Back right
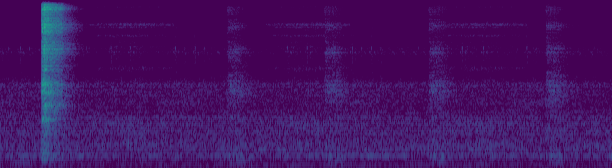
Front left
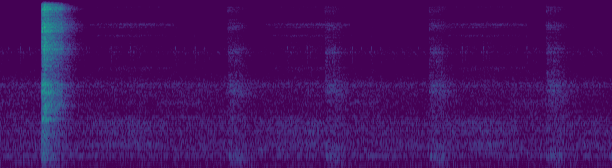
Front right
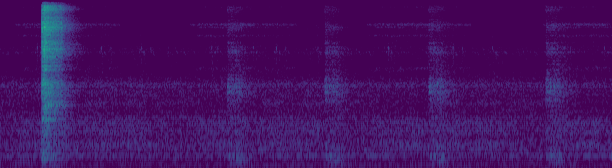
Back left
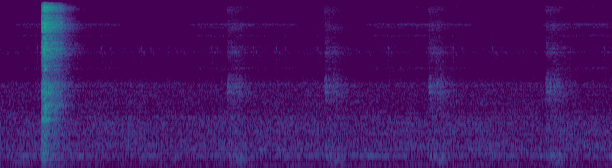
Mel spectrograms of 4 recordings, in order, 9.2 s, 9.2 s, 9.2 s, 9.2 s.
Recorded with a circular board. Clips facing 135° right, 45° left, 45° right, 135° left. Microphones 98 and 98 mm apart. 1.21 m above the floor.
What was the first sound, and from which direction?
Breaking glass, 110° left.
